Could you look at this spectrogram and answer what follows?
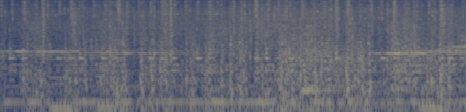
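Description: Horse hooves clip-clop at a gallop in the Western game Red Dead Redemption, a steady thudding beat under continuous game music and ambience, with a horse snort and a brief voice line mixed in.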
